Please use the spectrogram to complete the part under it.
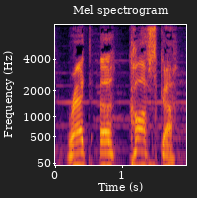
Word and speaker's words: Ratajkowski: Emily Ratajkowski revealed the correct pronunciation of her last name is Ratajkowska.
